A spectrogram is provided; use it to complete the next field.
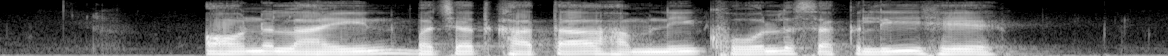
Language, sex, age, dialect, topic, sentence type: Magahi, male, 36-40, Central/Standard, banking, question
